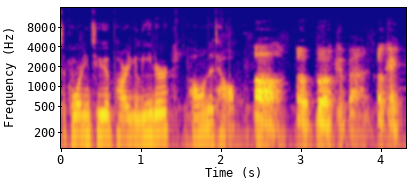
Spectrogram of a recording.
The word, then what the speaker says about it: Nuttall: A man named Paul Nutter. Paul Nuttall. N-U-T-T-A-L. Slip of the tongue, my apologies.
